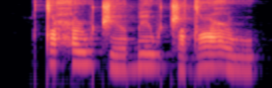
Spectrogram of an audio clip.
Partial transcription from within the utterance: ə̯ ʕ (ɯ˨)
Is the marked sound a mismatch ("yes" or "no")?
yes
